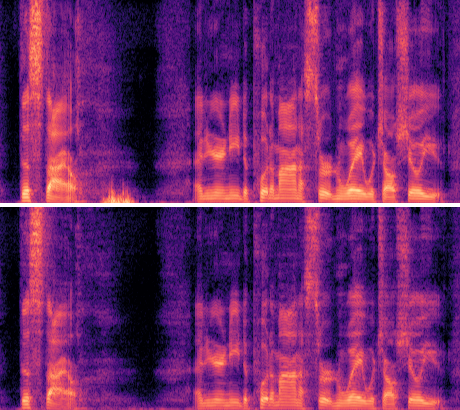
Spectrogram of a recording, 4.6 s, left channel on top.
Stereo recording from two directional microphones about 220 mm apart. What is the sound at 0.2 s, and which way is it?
Speech, 35° left (ahead or behind).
